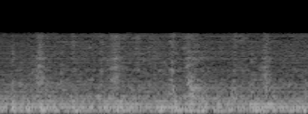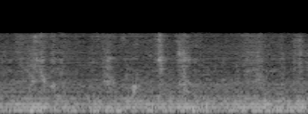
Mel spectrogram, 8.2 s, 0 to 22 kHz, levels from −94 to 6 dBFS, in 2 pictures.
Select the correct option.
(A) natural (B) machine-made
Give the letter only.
B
